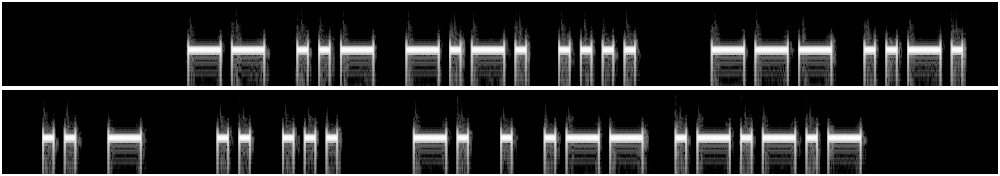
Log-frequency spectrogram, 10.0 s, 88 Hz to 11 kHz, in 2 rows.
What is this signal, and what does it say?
Morse code, heard as a keyed tone, about 22 wpm, 700 Hz. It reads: MUCH OF IT IS NEW.
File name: practice / 22wpm / Sentences with 2-Word Phrases - 22wpm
